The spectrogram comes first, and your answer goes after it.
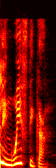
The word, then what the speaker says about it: lingüística: encima de la uv se llama diéresis y nos indica que la uv se pronuncia por lo tanto iu y vocales cerradas diferentes y forman una sola sílaba link guys y acá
